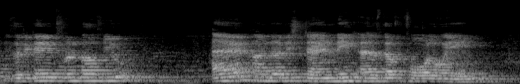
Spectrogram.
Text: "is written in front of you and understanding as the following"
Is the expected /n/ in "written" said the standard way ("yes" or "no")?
no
